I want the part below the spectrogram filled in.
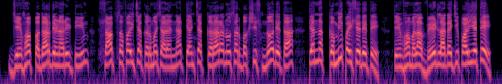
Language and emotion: Marathi, angry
